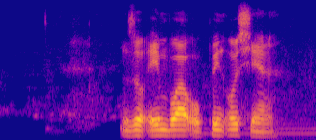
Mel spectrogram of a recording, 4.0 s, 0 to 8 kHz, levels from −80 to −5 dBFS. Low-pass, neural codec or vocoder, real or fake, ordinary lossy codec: 7.2 kHz; none; real; Opus, 24 kbps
